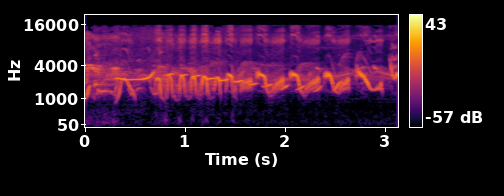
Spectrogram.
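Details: A captive Chinese hwamei placed on a table sings confidently: a loud, rapid, continuous stream of rich slurred whistles and warbled phrases, mostly high-pitched, with no other sounds.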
